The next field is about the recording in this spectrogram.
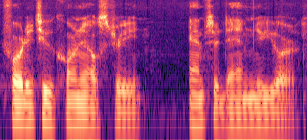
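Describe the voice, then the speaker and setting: A man's voice: sits low, steady tone, a little slow, dark tone, faint music behind. A man reading a scripted sponsor announcement.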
